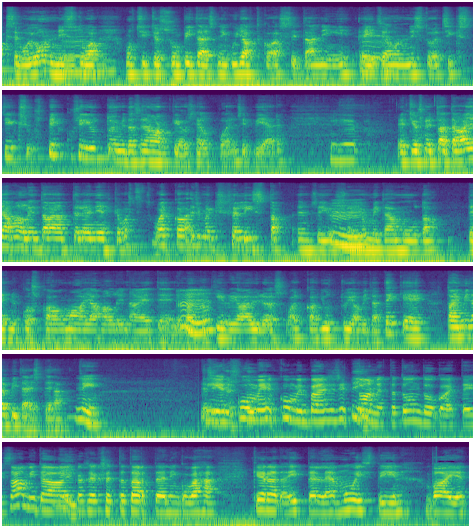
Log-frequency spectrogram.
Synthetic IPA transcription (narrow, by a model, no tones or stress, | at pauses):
kseʋoionːist̪uɑ | mut̪sit̪jossumpit̪æisniːŋkujɑt̪kɑ̰ːssit̪æniːeiseonːist̪uet̪sikst̪yksjukst̪̚pikːusiːjut̪ːuimit̪æsinæɑrkeːoishelpːo̰ḛnsiʋʋḭæ̰dæj | et̪josnyt̪ːɑt̪æɑjɑhɑlːint̪ɑɑjɑt̪ːeleːniehkæʋɑst̪ʋɑikːɑḛsimerkikselist̪ɑensijosːeijommit̪æːmmuːt̪ɑ | t̪ehnykkoskɑːomɑɑjɑhɑlːinːɑet̪ḛːnnḭʋɑikːɑkirjɑːylø̰sʋɑ̰ikːɑjut̪ːujɑmit̪æt̪ekeːt̪ɑimit̪æpit̪æist̪ehæniː | jɑnisiːejskumːikumːimpɑinsesit̪ːonet̪ːæt̪unt̪uːkoet̪ːeisɑːmit̪æːɑikɑsekset̪ːæt̪ɑrt̪ːeːniːŋkuʋæhækeræt̪æit̪ːelːeːmmuist̪iːn | ʋɑiet̪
